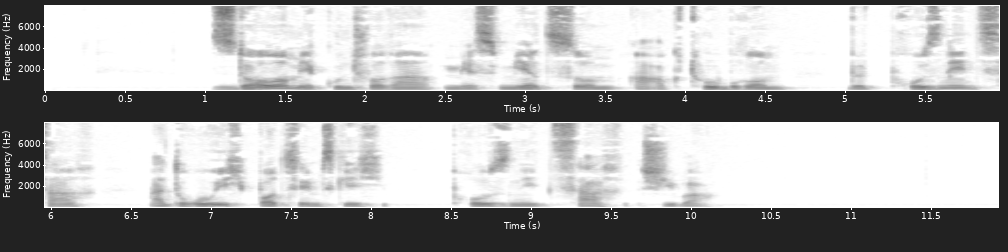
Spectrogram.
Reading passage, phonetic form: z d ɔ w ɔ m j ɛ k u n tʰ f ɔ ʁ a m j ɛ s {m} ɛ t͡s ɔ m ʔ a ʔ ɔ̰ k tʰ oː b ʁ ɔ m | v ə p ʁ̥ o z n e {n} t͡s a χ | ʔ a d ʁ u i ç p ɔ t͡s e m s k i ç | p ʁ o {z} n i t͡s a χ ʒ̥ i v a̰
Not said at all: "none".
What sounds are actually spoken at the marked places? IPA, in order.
m, n, z

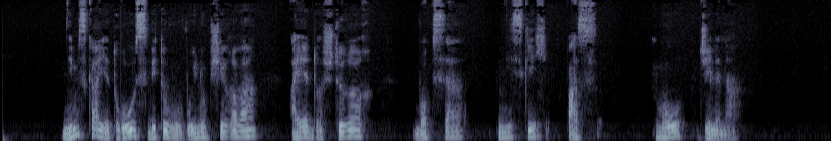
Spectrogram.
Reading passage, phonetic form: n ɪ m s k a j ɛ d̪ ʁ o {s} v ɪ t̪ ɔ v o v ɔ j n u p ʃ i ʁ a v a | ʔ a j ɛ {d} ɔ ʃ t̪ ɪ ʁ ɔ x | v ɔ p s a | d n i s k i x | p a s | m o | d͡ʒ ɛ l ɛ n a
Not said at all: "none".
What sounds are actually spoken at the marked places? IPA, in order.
s, d

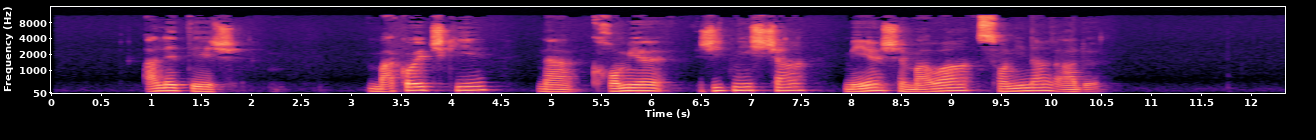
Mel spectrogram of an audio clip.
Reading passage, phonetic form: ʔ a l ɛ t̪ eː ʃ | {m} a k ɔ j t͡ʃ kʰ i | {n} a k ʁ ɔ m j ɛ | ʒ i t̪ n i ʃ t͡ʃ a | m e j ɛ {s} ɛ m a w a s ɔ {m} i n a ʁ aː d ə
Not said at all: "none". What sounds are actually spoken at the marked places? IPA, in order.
m, n, ʃ, n

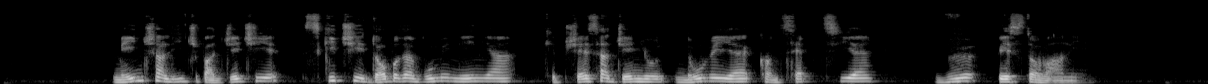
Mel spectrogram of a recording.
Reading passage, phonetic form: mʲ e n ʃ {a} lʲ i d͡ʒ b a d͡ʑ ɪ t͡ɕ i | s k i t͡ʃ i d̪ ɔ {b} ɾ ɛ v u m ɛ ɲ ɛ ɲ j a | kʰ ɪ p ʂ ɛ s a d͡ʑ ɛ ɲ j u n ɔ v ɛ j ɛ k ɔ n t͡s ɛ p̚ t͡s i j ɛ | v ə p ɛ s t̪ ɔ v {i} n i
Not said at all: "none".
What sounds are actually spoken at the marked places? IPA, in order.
a, b, a

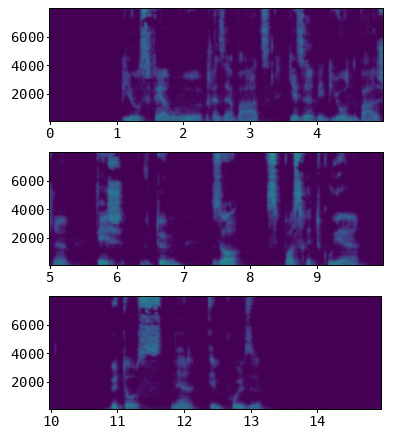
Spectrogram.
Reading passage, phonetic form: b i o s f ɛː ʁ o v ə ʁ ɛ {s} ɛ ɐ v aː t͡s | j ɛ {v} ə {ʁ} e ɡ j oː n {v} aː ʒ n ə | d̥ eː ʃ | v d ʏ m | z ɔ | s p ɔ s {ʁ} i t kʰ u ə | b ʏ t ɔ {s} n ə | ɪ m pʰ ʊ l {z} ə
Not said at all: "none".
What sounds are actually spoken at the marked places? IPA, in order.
z, z, ʁ, v, ʁ, s, z

